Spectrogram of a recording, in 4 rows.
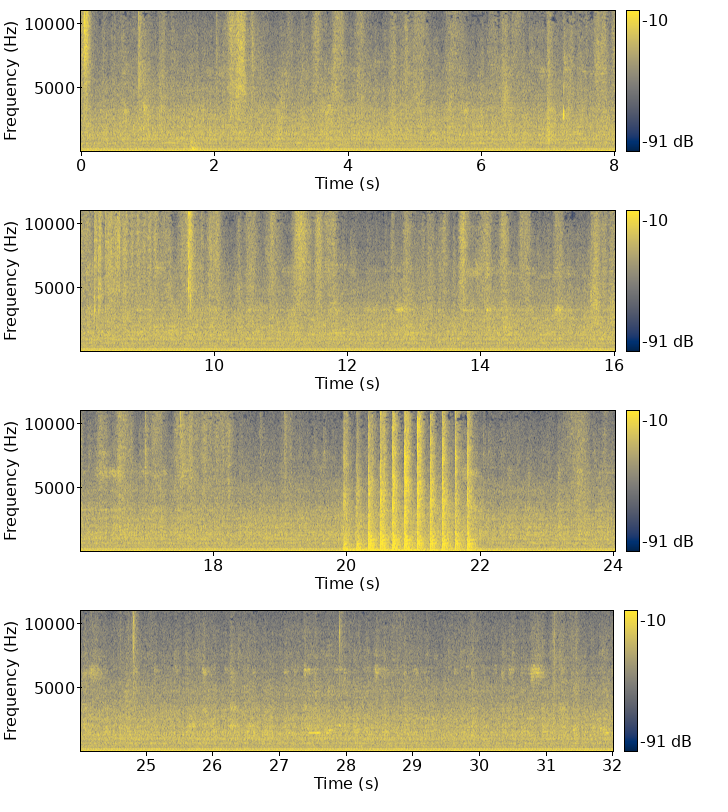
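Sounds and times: rapid knocks: 0:20.0 - 0:22.2.

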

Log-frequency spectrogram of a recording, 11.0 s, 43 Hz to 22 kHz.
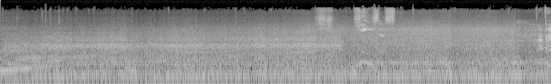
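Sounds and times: car engine accelerating hard: 0:00.0 - 0:11.0
road noise: 0:00.0 - 0:11.0.

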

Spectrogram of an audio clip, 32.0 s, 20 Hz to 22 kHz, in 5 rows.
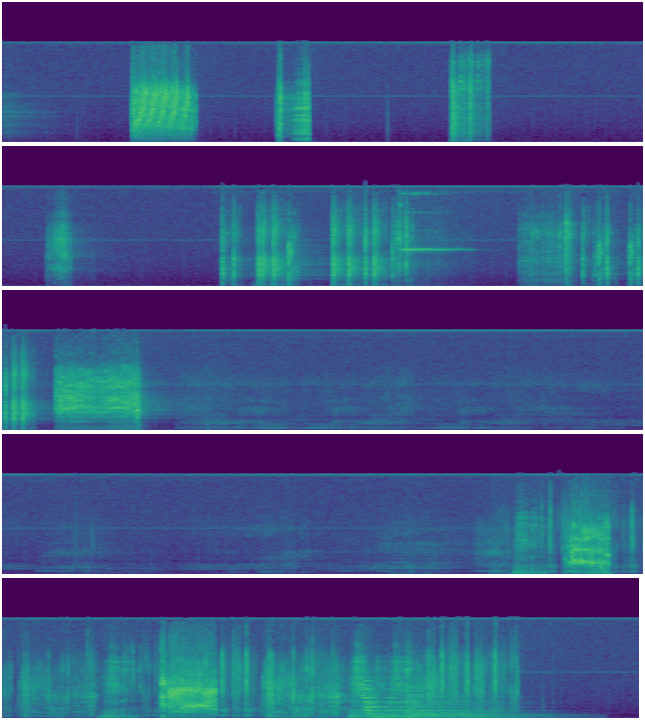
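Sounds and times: short cartoon noises: 0:01.3 - 0:02.0, 0:26.5 - 0:28.0, 0:28.7 - 0:31.7
fly buzzing: 0:14.0 - 0:31.6.

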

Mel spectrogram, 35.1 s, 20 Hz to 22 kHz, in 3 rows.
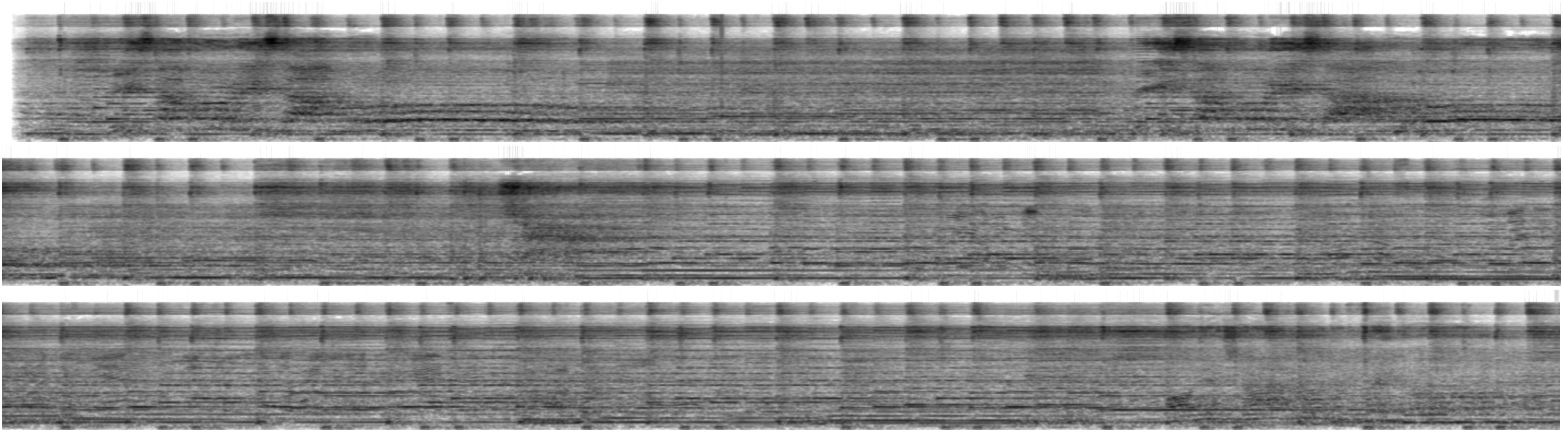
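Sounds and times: live rock band playing: 0:00.1 - 0:35.0
person singing: 0:00.6 - 0:05.4, 0:08.4 - 0:13.0, 0:15.4 - 0:17.4, 0:29.5 - 0:35.0.

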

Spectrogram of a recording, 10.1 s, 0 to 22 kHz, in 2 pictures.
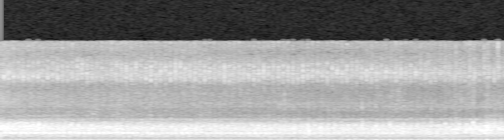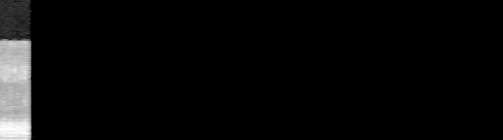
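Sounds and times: engine running steadily: 0:00.0 - 0:05.4.

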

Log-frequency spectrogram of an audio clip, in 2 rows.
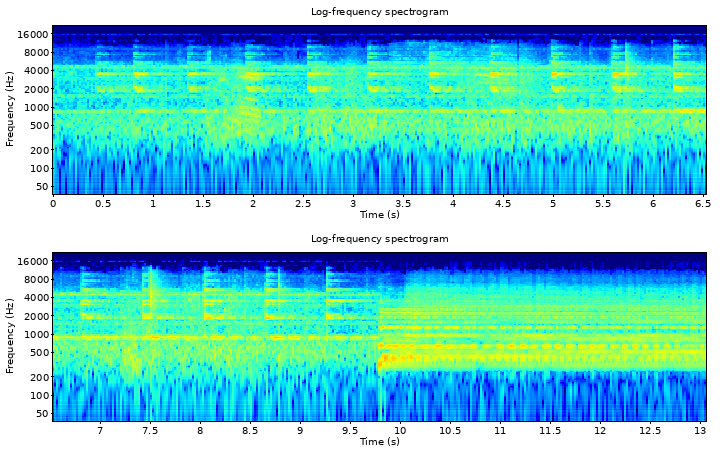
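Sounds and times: train wheels squealing on track: 0:00.0 - 0:10.1
locomotive bell ringing: 0:00.0 - 0:11.3.

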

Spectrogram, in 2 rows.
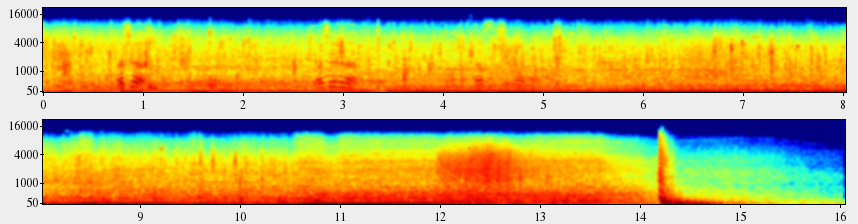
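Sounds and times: diesel engine rumbling: 0:00.0 - 0:15.4
sharp bang: 0:14.2 - 0:15.0.

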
